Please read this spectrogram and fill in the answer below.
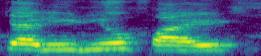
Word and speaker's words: Pteridophyte: These pteridophytes, they are further divided into Psilopsida, Lycopsida, this is Y, Lycopsida, Psilopsida, Lycopsida, Spinopsida, Pteropsida. In all cases, you can observe, you can see that the P is silent.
